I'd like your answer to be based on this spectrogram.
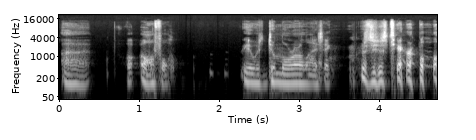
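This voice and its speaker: Somewhat breathy and with fairly even intonation, a man's voice shows big swings in loudness in a dry, close sound with no echo. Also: medium pitch for a man, moderate pace. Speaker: musician and theatre performer. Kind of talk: podcast interview.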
